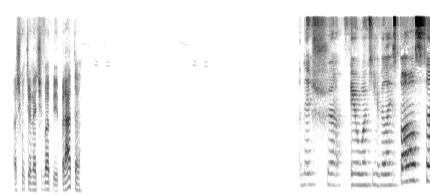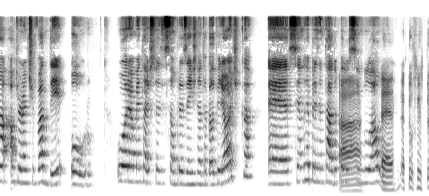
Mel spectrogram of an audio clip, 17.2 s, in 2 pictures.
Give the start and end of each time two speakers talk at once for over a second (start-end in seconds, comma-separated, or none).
none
